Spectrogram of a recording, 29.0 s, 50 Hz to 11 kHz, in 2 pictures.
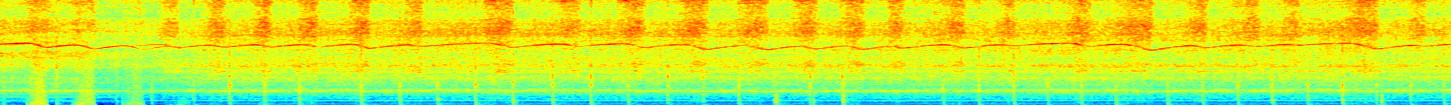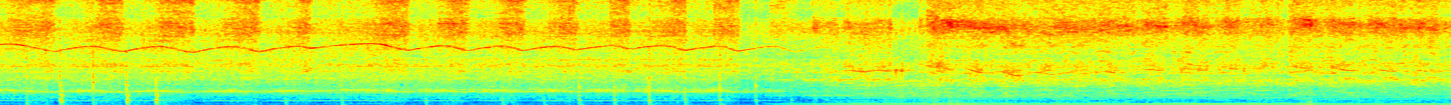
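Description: Electric power tools working a steel blade: a steady, slightly wavering whine with faint regular ticking through most of it, then about 22 seconds in an electric palm sander running on the blade with a lower, steady hum.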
